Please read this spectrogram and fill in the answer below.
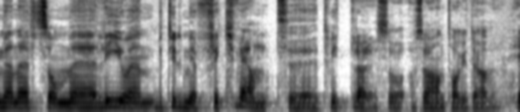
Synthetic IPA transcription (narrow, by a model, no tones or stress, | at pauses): mɛnaɛft̪ɛ̥ʂɔmliːʊɛnbɛt̪ʰyːd̪t̪meːɾfɾɛkʰvɛnt̪t̪ʰːvɪt̪ːɾaɾsɔ̰sɔhaɾhant̪ʰɑːɡɪt̪øːvəɾh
